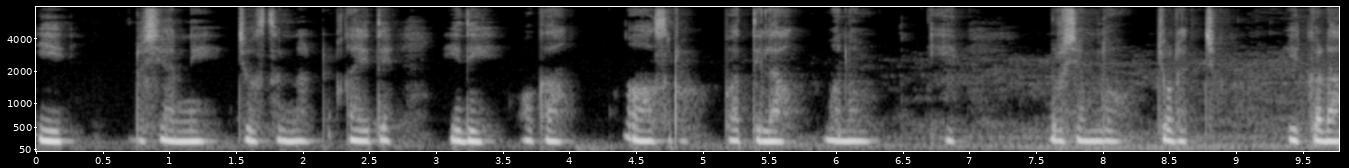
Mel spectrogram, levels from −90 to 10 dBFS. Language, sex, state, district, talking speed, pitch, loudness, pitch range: Telugu, female, Andhra Pradesh, Chittoor, 80 wpm, 215 Hz, -15 LUFS, 205-225 Hz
